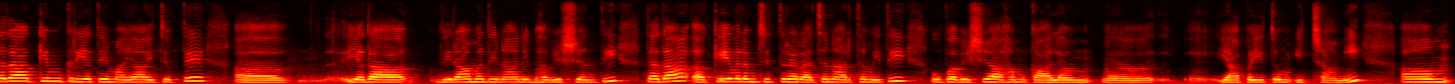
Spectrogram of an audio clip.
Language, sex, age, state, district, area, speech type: Sanskrit, female, 18-30, Andhra Pradesh, Guntur, urban, spontaneous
